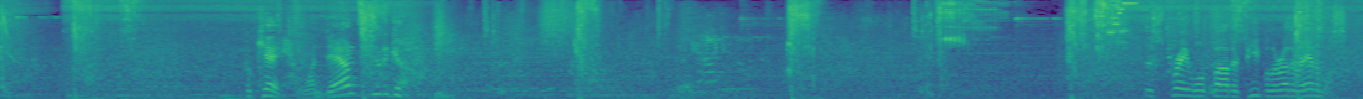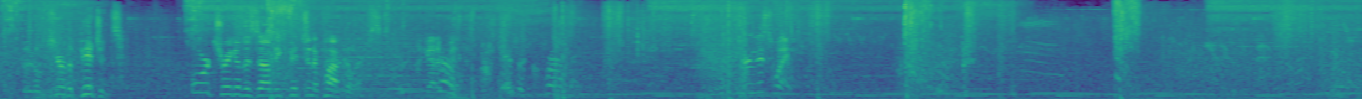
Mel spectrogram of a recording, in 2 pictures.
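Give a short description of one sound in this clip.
A web line snaps and whooshes repeatedly as a figure swings through the air.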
